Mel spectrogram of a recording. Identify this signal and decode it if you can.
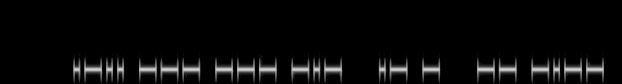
Morse code, heard as a keyed tone, about 22 wpm, 700 Hz. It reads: LOOK AT MY
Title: Sentences from Top 1000 Words - Review Part 3 - 22wpm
